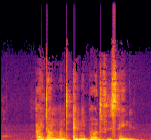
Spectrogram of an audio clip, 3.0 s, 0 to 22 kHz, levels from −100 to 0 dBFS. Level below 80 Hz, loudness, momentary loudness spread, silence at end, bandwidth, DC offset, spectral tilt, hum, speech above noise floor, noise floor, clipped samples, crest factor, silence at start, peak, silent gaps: -38 dBFS; -8 LUFS; 8 LU; 0.25 s; 14 kHz; under 0.1%; -5 dB/octave; none; 38 dB; -45 dBFS; under 0.1%; 8 dB; 0.7 s; 0 dBFS; none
